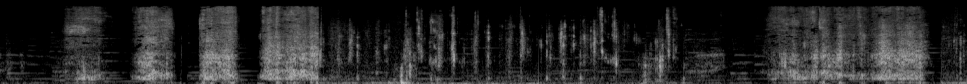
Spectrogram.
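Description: Close-miked slurping of thick noodles from a spicy seafood hot pot: four quick slurps in the first three seconds and one longer slurp near the end, with wet chewing clicks in between.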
